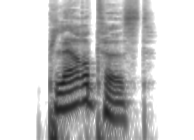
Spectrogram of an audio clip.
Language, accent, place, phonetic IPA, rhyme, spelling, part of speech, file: German, Germany, Berlin, [ˈplɛʁtəst], -ɛʁtəst, plärrtest, verb, De-plärrtest.ogg
- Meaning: inflection of plärren: 1. second-person singular preterite 2. second-person singular subjunctive II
